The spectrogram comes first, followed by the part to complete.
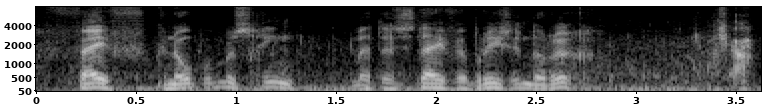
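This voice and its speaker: An actor playing a calm, matter-of-fact male shipowner in a radio drama, speaking slowly. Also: medium pitch, background noise, lightly acted. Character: calm shipowner, unhurried man. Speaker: ship owner.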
